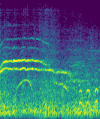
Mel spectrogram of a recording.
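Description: Roller coaster riders screaming as the train passes, several high held screams over the noise of the train running on its track; the screams fade out after about a second and a half.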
